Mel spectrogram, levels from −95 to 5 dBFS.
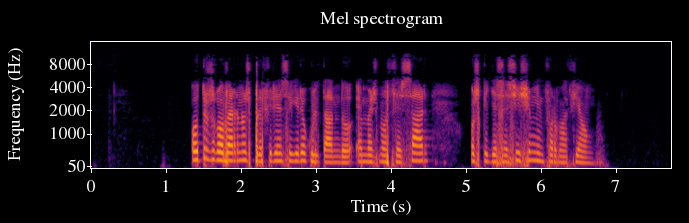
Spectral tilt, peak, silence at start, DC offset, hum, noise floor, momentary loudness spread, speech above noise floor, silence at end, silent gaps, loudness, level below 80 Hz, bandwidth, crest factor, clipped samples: -5.5 dB/octave; -4 dBFS; 1.35 s; under 0.1%; none; -81 dBFS; 10 LU; 58 dB; 0.9 s; none; -23 LUFS; -52 dBFS; 11 kHz; 22 dB; under 0.1%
